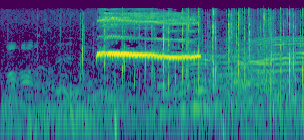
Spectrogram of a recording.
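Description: A referee blows a long whistle.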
